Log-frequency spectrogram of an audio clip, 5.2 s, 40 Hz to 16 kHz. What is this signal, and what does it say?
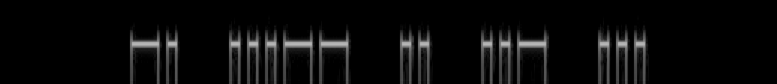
Morse code, heard as a keyed tone, about 20 wpm, spaced as for 15 wpm, 700 Hz. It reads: N3IUS
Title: 154 Lesson 25g - Letter p - Call Signs 20wpm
